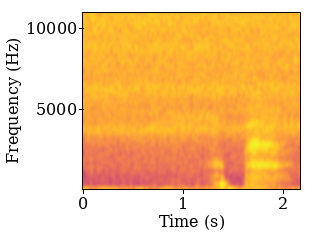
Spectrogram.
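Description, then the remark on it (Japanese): A soft fizzing hiss of foam bubbling at the ear, one ear at a time, runs steadily throughout, with a tiny pop partway in and a brief swell of foamy bubbling near the end. No one speaks. “シュワーッと、まずは片耳ずつ。パチパチ、シュワシュワ、音鳴ってる？”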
